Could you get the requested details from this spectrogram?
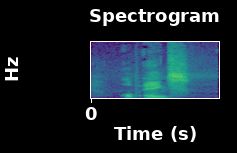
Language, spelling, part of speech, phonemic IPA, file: Dutch, opeens, adverb, /ɔˈpens/, Nl-opeens.ogg
- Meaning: suddenly, all of a sudden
